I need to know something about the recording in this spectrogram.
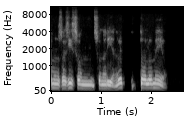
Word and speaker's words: Ptolomeo: Entonces, PT, Ptolomeo, más o menos así sonaría, ¿no? Ptolomeo. Se pronuncia directamente Ptolomeo, pero se escribe con la P.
